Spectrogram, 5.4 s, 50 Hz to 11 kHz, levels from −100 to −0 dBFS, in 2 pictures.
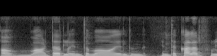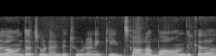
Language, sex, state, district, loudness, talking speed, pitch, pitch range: Telugu, female, Andhra Pradesh, Srikakulam, -34 LUFS, 165 wpm, 195 Hz, 190-200 Hz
